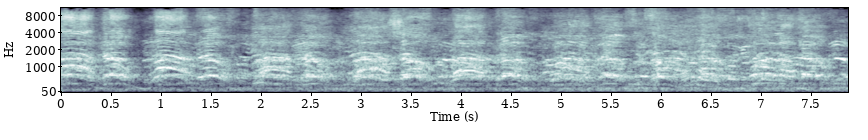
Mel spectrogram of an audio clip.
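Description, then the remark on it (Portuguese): A large protest crowd chants and shouts together, calling "ladrão" (thief), in a dense, continuous roar, voices rising in rhythmic waves that fill the whole stretch without a pause. “Palavrão que eles estão falando, não, não? É isso? Será que eu estou ouvindo?”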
